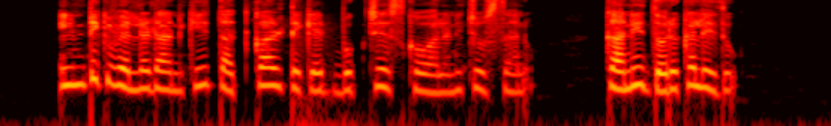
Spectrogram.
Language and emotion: Telugu, sad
